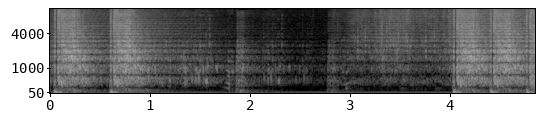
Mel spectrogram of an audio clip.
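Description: Pistol shots fired at barnacles in the video game Half-Life, sharp loud bangs in a few bursts near the start and end, with a quieter stretch between.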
